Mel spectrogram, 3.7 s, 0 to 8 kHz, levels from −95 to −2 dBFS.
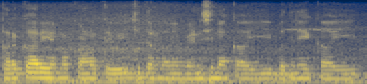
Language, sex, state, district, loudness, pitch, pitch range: Kannada, male, Karnataka, Bangalore, -18 LUFS, 135 Hz, 130-140 Hz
